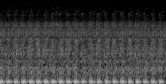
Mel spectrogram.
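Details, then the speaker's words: Bajaj CT-100 rebuilt engine just installed, 1 litre fresh oil, tank not fitted, tappets set slightly loose after valve grinding, to readjust after 1000 km: even single-cylinder idle thump, no crank knock or timing-chain rattle; normal idle. "तो ये बहुत ही easily start हो गया। तो पहले से बहुत ही smooth sound है इसका।"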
